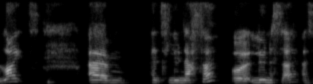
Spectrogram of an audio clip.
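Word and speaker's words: Lughnasa: the Sun and light um hence lunasa or lunasa as it's correctly pronounced and that literally means assembly of Lou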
